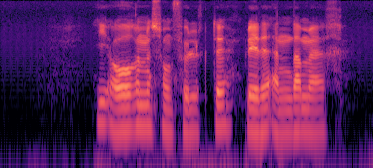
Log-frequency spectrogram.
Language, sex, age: Norwegian, male, 29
